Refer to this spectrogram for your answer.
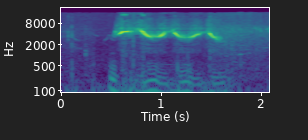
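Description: A bright, wavering twitter from two goldfinches flying over rises for about a second, a rapid run of high, liquid notes, with a faint murmur of voices underneath.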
